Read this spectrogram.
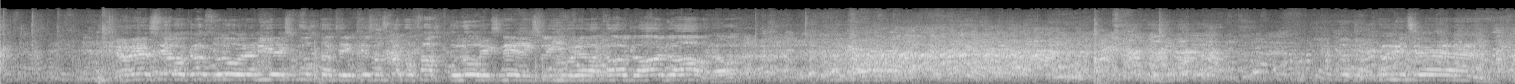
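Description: A man speaks loudly and theatrically on a stage.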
